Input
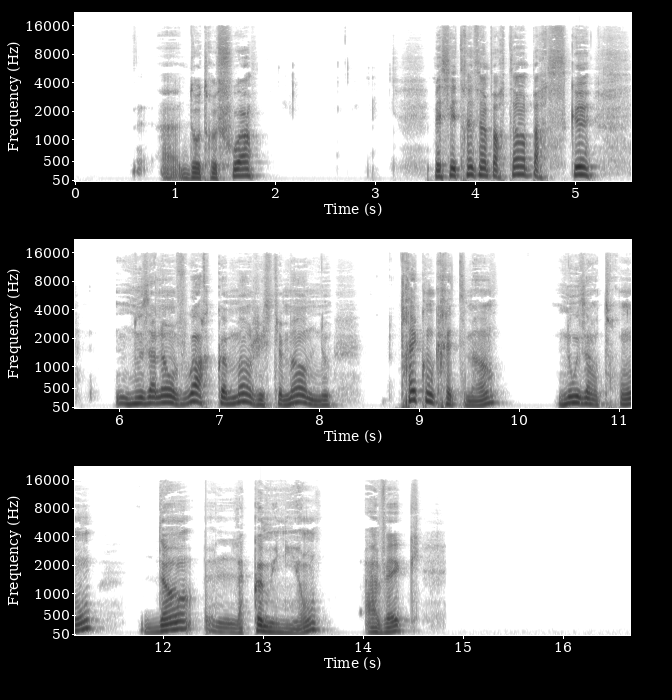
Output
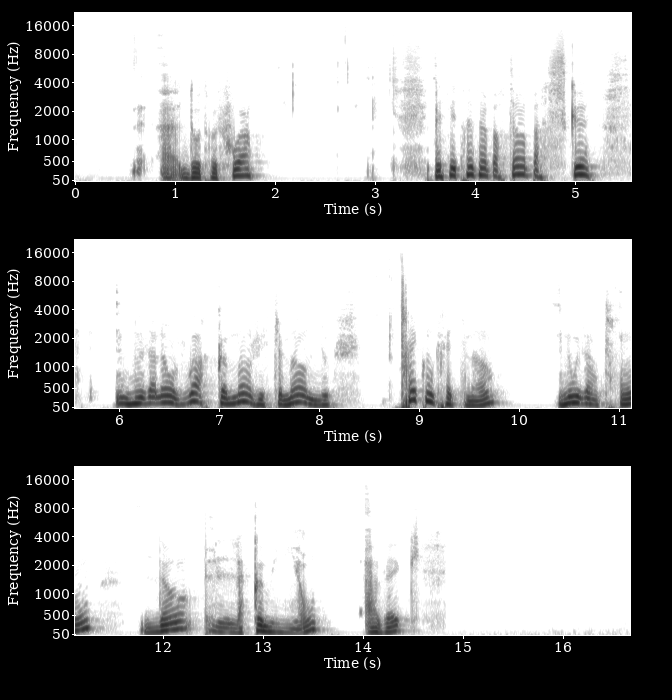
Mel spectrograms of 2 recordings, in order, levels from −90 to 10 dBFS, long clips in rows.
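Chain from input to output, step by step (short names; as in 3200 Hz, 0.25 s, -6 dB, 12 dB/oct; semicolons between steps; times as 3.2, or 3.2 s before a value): tilt -2.5 dB/oct; reverb removal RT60 1.4 s; treble ducked by the level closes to 370 Hz, closed at -14 dBFS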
